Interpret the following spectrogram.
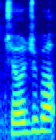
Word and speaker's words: jojoba: can use jojoba oil.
